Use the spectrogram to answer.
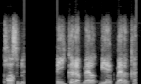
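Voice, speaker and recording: A man's voice: mid-range voice, fast talker, fairly bright tone. A man with a Barbadian accent hosting a casual sports panel and handing the floor to his guests. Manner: upbeat, hands the floor to guests. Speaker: host.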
